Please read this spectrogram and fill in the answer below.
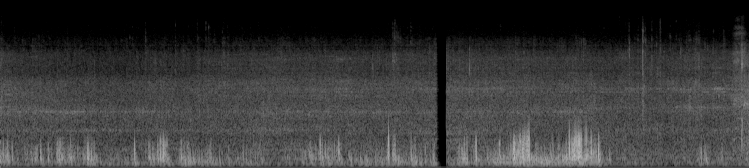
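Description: Wind buffeting a phone's microphone in irregular low gusts, over faint distant street traffic, with a brief dropout in the sound about two-thirds of the way through.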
